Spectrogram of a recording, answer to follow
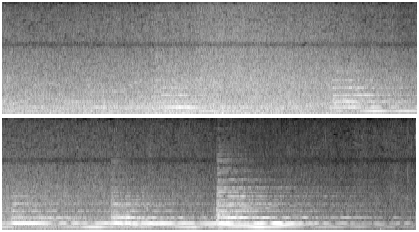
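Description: A series of bell strikes, each note ringing on and overlapping the next, over a steady hiss; the ringing fades out near the end.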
